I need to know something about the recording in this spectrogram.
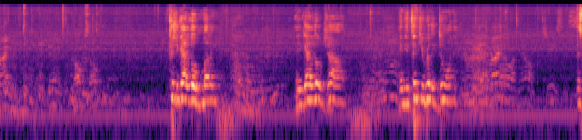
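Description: A woman speaks with animation into a microphone, heard through loudspeakers in an echoing room.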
